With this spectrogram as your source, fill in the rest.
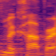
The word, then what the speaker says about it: macabre: Today we will focus not so much on those macabre aspects of human.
